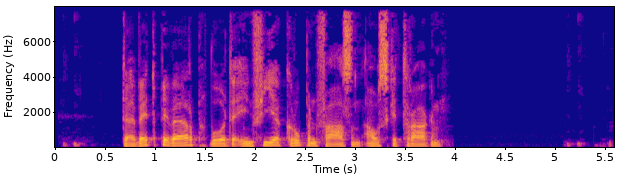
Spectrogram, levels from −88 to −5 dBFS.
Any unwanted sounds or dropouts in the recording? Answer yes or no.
no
